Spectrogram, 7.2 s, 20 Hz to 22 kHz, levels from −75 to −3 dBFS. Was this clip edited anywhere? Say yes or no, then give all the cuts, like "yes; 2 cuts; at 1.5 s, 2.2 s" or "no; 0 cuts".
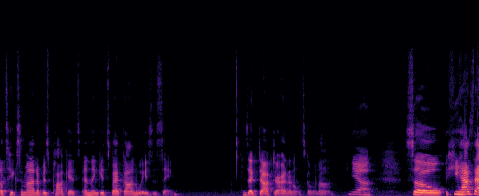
no; 0 cuts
